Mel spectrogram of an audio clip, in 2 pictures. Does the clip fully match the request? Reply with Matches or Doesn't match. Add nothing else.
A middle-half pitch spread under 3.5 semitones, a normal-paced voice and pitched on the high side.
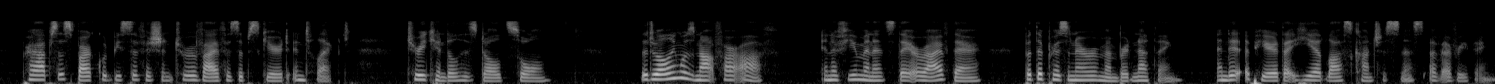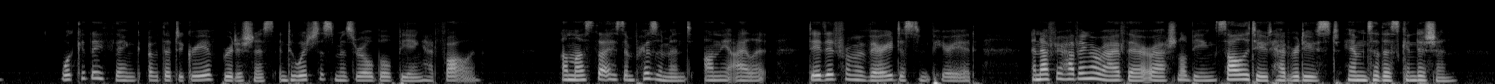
Matches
